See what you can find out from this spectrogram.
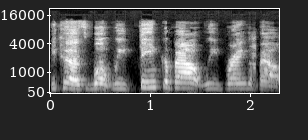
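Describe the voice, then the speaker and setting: A woman's fairly high, bright, sharp voice in an American accent at a moderate pace. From California. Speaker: tax business coach, podcast host. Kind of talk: casual interview. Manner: animated.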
